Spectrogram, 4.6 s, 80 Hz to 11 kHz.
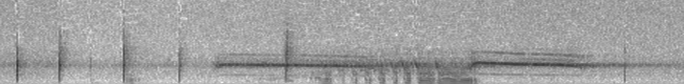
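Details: Black stork at its nest in Latvia, defending it against a raptor nearby, filmed by nest webcam on 27 July 2018 at 10:11: a sustained high whistle with a rapid stuttering harmonic rattle beneath it, preceded by sharp clicks.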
